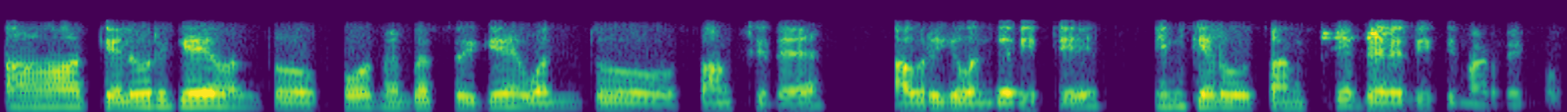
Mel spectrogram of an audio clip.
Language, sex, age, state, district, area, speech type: Kannada, male, 30-45, Karnataka, Hassan, urban, conversation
